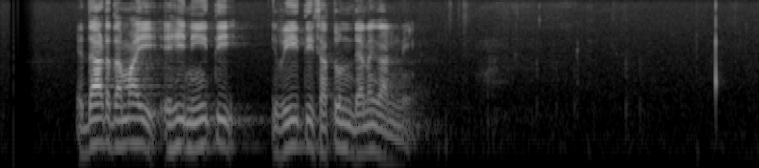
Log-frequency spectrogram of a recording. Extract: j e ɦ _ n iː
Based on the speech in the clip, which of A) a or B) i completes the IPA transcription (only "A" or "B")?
B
